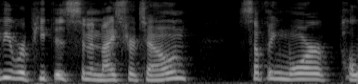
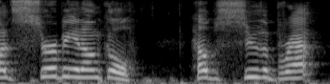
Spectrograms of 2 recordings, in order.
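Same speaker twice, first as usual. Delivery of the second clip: usual speaking voice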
